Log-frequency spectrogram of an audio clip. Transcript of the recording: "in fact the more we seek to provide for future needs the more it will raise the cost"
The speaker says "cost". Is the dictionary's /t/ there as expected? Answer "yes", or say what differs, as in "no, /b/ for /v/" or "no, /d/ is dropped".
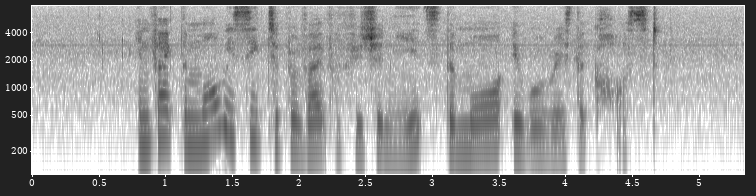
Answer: yes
